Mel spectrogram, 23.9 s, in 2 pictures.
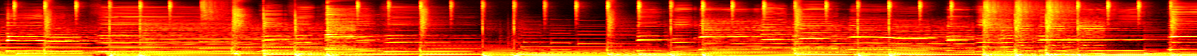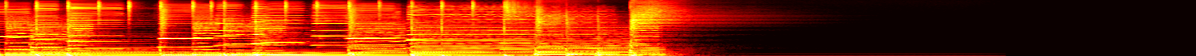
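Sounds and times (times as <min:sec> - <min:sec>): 
twelve-bar blues harmonica solo: 0:00.0 - 0:19.0.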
